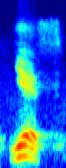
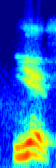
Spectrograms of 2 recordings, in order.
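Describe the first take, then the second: First: The pitch falls from high to low. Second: The same.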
